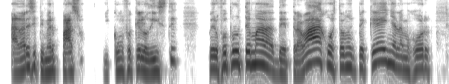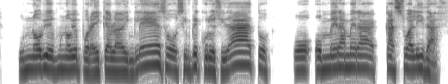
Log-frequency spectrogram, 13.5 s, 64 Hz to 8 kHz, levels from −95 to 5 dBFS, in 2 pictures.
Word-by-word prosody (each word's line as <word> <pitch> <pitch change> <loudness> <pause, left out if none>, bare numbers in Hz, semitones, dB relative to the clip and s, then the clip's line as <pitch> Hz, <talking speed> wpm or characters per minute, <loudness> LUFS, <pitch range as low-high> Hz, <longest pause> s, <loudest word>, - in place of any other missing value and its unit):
a - - 0
dar 145 +5 -1
ese 180 +1 0
primer 135 +1 -3
paso - - +2 0.3
y 115 -2 -18
cómo 135 +1 -6
fue 145 0 -7
que 155 - -1
lo 135 -3 +1
diste?, 135 - -2 0.5
pero 155 -1 0
¿fue 185 +2 -1
por 210 +3 +2
un 210 -1 +1
tema 200 -6 +3
de 120 -1 -4
trabajo?, 200 - +5
estabas 170 +1 -2
muy 145 - -10
pequeña, 210 +6 0
a - - -4
lo 155 -2 -5
mejor 145 +2 -4 0.5
un 140 +4 -4
novio 155 0 +2
un 150 +2 -4
novio 150 -1 -1
por 130 -2 -2
ahí 130 +1 -1
que 145 - -3
hablaba 135 -1 0
inglés, 180 +9 0
o 150 -4 -2
simple 155 +5 -2
curiosidad, 150 +8 +2
o 145 -4 -5 0.4
o 145 +1 -2
o 150 -1 0
mera 160 +3 -1
mera 165 -3 -2
casualidad. 155 -1 0
155 Hz, 185 wpm, -23 LUFS, 140-175 Hz, 0.5 s, trabajo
